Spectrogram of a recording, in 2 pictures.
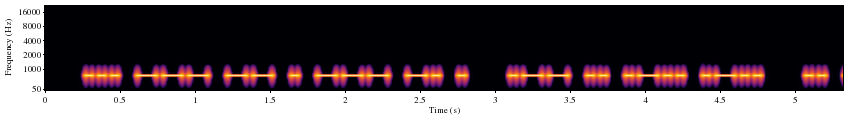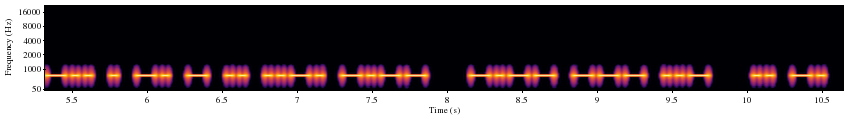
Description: Morse code, heard as a keyed tone, about 28 wpm, 700 Hz. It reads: SOMEONE WILL IDENTIFY YOU IN
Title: Sentences from Top 1000 Words - Review Part 6 - 28wpm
